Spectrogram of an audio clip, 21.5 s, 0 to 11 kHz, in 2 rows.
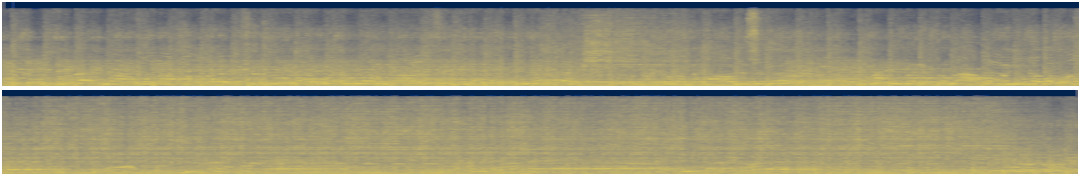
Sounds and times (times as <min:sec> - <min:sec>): Music: 0:00.0 - 0:21.5.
